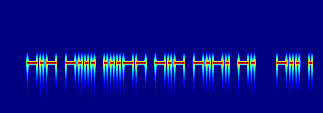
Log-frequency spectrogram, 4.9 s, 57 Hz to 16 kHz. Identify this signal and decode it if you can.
Morse code, heard as a keyed tone, about 25 wpm, 700 Hz. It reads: KB3KCN DE
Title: USA Callsign DE Callsign - 6 Characters - 25wpm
